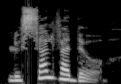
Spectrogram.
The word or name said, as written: Salvador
